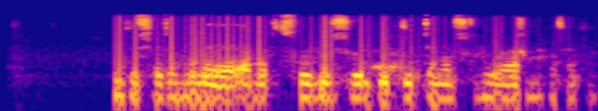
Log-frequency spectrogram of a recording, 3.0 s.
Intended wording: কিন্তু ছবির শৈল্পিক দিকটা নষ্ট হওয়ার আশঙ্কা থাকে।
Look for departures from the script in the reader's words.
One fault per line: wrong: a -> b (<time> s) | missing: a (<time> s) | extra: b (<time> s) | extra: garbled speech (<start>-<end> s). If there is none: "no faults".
extra: সেটা হলে আবার (0.7 s)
